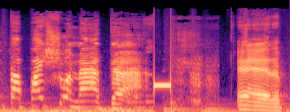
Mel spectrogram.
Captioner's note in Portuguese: som de bipe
